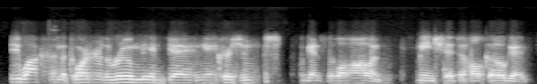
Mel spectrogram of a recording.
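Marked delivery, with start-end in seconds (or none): none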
